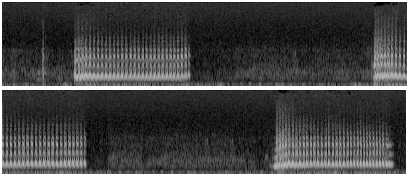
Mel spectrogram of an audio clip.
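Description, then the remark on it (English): A telephone ringing tone sounds three times, each steady, buzzy, mid-pitched burst lasting about a second, with roughly two-second gaps of quiet hiss between them, as a call is dialed to a listener for a jackpot question giveaway. No one speaks. “And it's ringing.”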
